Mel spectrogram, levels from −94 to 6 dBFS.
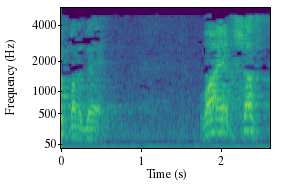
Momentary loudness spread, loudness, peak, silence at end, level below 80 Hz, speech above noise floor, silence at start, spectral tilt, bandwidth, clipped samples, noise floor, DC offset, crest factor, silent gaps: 18 LU; -19 LUFS; -2 dBFS; 0 s; -66 dBFS; 28 dB; 0 s; -5.5 dB/octave; 5 kHz; under 0.1%; -48 dBFS; 0.3%; 20 dB; none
